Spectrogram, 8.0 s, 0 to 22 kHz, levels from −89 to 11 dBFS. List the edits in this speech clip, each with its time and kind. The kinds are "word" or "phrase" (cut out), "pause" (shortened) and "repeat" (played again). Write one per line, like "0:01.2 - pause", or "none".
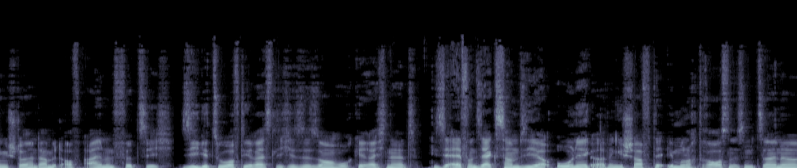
0:05.9 - word

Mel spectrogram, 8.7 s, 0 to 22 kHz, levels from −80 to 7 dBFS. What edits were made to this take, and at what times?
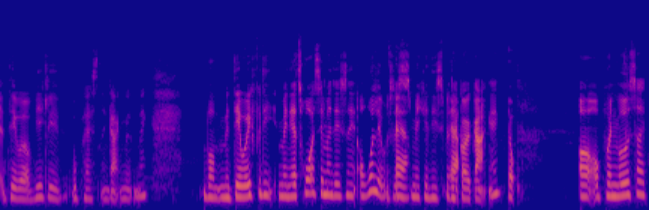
none

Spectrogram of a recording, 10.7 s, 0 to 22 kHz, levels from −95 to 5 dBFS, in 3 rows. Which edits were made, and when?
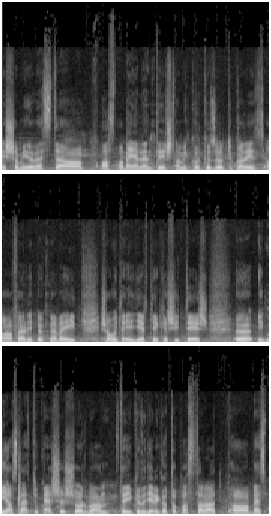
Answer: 0:01.5 - word
0:02.3 - word
0:05.1 - word
0:07.7 - word
0:09.2 - word

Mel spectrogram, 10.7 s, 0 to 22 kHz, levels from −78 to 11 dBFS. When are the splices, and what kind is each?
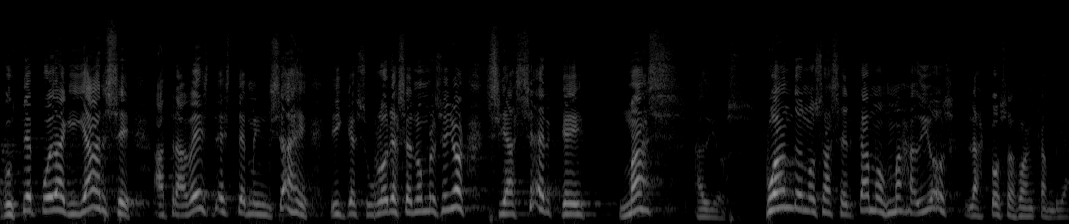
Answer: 0:03.7 - word
0:06.9 - pause
0:07.6 - pause

